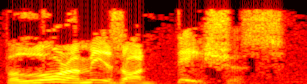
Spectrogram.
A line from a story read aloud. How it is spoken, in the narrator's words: Havoc said angrily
